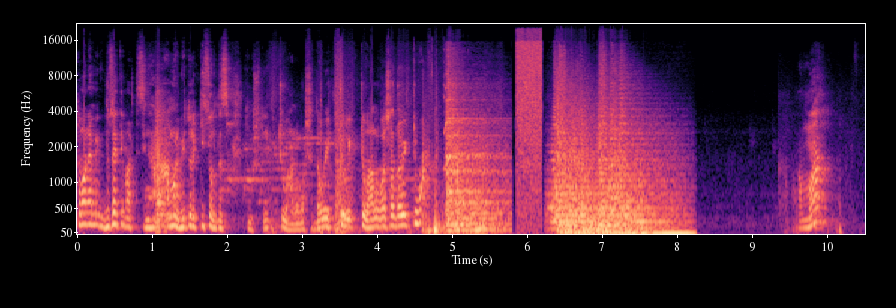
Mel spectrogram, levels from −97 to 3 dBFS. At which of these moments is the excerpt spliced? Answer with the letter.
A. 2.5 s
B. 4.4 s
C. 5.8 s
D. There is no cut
C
